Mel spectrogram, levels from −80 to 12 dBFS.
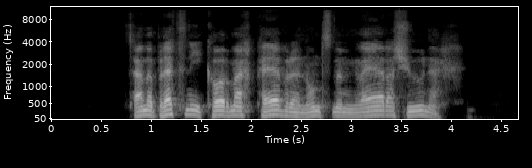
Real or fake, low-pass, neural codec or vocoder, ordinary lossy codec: fake; 10.8 kHz; codec, 24 kHz, 1.2 kbps, DualCodec; AAC, 32 kbps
